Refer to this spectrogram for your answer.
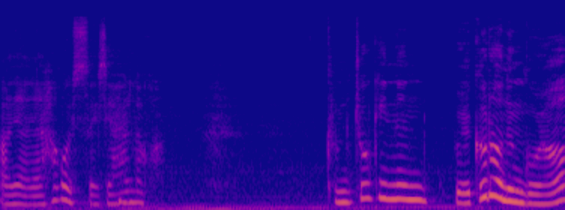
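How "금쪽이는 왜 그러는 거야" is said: probing, inquisitive, TV-style manner. Showing off an impression of 금쪽이, copying 금쪽이's way of talking. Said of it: "나 금쪽이 그거 성대모사 진짜 잘해 ... 말투가 비슷해 이게".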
